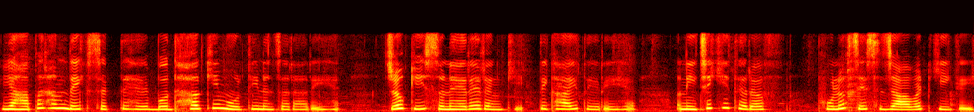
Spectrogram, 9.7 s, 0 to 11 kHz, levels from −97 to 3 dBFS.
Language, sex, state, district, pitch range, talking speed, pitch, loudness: Hindi, female, Maharashtra, Chandrapur, 280-340 Hz, 185 wpm, 300 Hz, -18 LUFS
